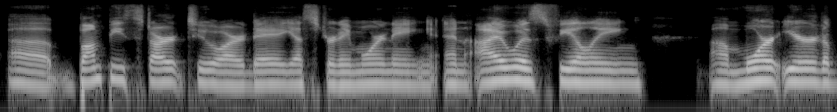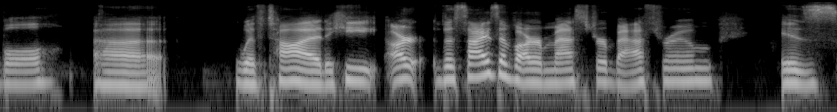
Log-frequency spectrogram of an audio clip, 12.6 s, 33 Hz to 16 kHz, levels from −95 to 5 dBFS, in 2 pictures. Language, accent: English, American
